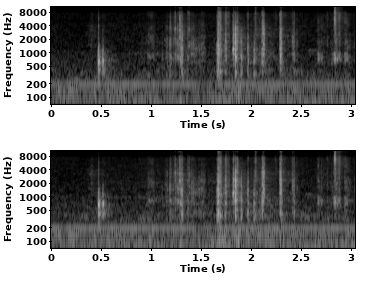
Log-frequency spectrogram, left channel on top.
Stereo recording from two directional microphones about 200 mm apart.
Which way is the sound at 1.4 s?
5° left (ahead or behind).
